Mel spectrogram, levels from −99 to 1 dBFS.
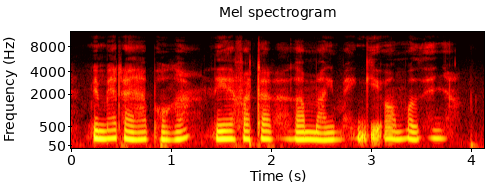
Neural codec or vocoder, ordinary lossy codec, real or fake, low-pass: none; none; real; 10.8 kHz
